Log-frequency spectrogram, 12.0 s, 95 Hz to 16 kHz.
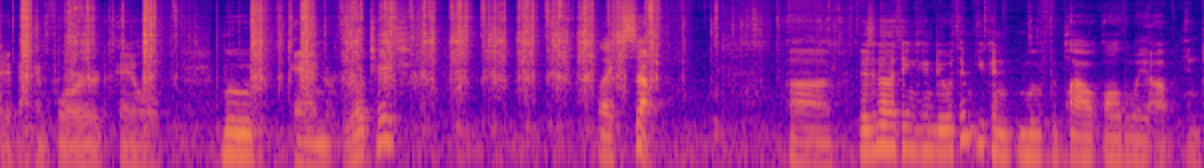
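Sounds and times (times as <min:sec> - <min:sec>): toy drill clicking: 0:02.5 - 0:06.7.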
